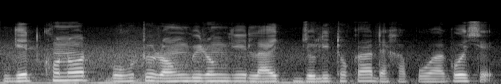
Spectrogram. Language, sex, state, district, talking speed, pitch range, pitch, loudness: Assamese, male, Assam, Sonitpur, 120 wpm, 135-155 Hz, 145 Hz, -15 LUFS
